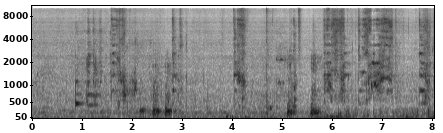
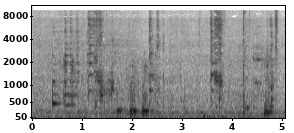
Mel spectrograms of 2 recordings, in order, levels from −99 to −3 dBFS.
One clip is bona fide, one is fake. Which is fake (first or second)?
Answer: first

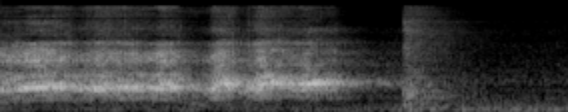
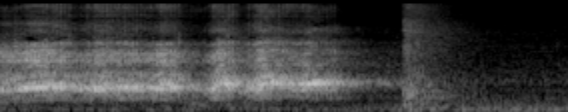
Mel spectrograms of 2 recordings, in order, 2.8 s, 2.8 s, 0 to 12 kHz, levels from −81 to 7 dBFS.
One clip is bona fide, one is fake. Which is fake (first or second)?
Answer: first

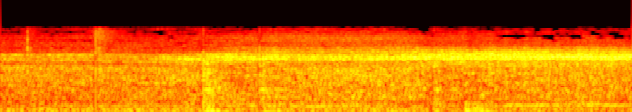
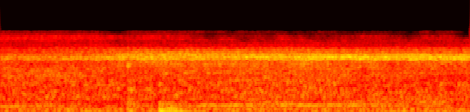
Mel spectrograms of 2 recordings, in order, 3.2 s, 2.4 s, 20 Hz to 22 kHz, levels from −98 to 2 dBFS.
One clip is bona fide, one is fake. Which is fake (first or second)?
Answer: second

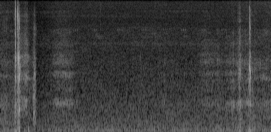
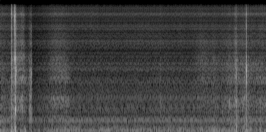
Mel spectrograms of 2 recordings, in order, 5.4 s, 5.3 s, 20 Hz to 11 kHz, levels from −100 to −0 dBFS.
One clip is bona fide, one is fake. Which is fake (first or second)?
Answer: second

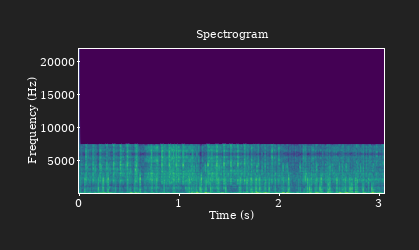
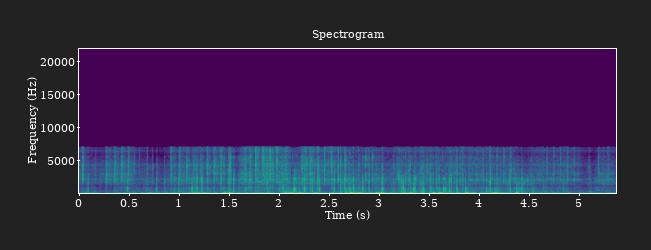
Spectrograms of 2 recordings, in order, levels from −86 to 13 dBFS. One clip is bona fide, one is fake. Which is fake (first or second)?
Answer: second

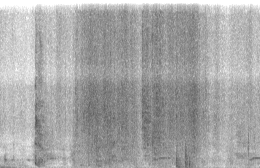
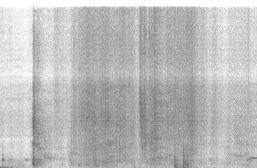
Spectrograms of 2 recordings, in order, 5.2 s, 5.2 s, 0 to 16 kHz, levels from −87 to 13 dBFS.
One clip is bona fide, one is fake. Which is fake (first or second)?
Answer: second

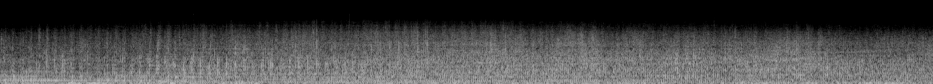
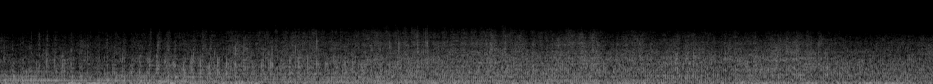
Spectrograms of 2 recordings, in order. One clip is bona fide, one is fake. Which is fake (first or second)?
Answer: second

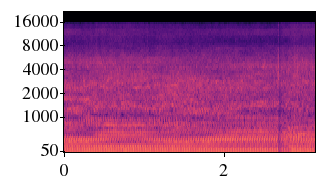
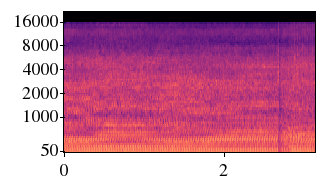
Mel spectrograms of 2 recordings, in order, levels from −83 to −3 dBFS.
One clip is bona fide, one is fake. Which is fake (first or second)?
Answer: first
